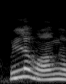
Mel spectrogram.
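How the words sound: It is said sweetly and gently.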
